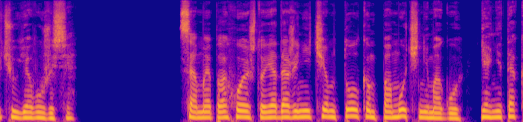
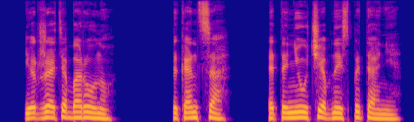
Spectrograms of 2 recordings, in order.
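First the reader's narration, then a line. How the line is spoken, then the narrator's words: Dry command. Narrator (Russian): Сухо приказывает нам Наяр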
